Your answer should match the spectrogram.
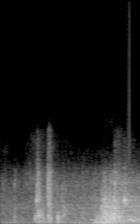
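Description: A full drawer is pulled open with a wooden rumble in two short bursts, then a longer sliding scrape, close by and fairly loud.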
